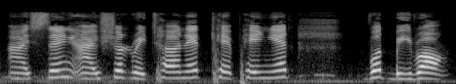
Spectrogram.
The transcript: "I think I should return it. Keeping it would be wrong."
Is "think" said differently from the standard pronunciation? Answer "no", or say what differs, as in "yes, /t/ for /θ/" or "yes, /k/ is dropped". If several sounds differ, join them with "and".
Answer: yes, /s/ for /θ/ and /k/ is dropped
